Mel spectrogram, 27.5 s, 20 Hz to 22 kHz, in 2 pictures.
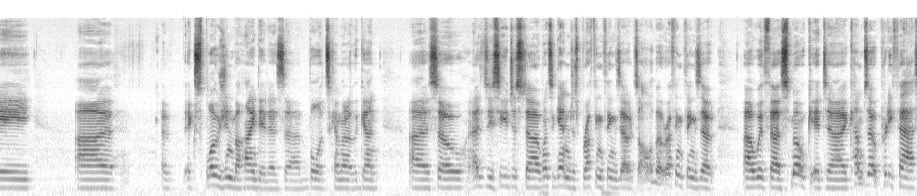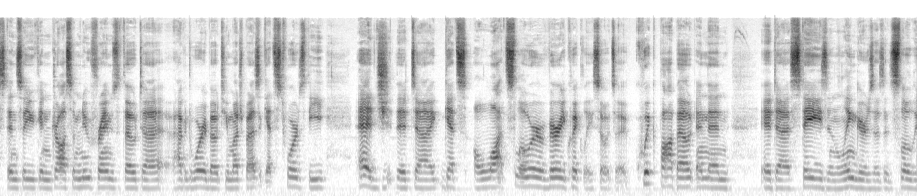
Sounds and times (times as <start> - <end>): Speech: 0.0 - 0.5, 1.2 - 27.5.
